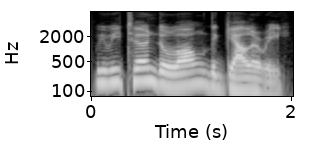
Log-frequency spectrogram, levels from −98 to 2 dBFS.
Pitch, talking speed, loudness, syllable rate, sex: 130 Hz, 150 wpm, -18 LUFS, 5.2 syllables/s, male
